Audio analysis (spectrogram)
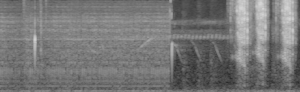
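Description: A drill in the video game Dinkum grinds with a steady mechanical whir that cuts off midway. A few loud crunching bursts follow, with no talking.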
